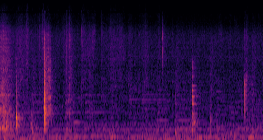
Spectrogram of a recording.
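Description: Japanese curry ingredients, ginger, garlic, onion and mushrooms, stir-fried over high heat in a pan, giving a steady close sizzle broken by several sharp scrapes and knocks of a utensil against the pan.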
